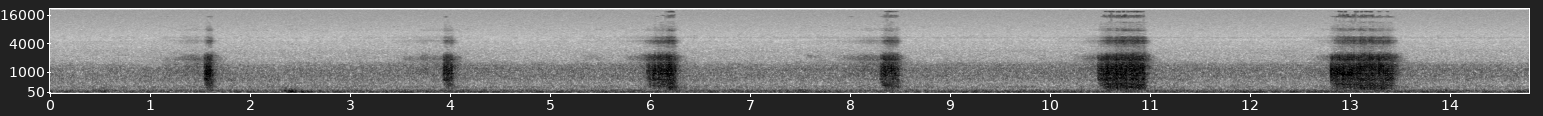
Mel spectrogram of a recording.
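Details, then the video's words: Pomeranian dog snoring softly: six short, breathy, rasping snores spaced about two seconds apart, the last two longer and fuller, over a steady low background hum. "코골이 한판 낄여왔슴다"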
